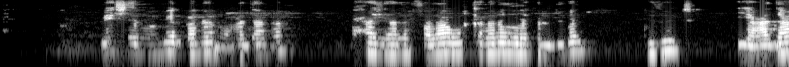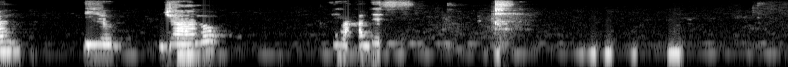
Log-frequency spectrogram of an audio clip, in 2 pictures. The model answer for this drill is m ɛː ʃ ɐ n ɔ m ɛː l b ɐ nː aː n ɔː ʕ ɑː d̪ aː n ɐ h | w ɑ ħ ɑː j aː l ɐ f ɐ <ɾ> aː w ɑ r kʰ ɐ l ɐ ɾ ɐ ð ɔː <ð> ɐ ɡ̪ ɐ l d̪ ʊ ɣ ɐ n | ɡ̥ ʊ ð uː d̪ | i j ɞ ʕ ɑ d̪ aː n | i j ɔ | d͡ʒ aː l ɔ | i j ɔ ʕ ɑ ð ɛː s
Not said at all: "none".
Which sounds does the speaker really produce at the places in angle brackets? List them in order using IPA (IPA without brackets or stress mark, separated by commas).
l, ð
